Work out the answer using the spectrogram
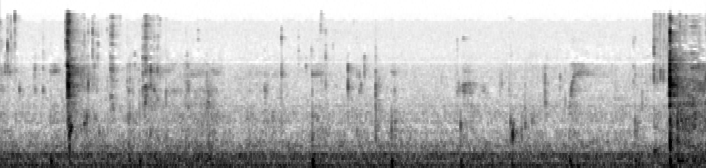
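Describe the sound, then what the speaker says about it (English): Close, quiet chewing while tasting a breakfast egg with grits and sausage, soft squishy mouth sounds with a few brief clicks and one sharper crunch-like snap near the end. "Let me taste the egg for you."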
